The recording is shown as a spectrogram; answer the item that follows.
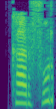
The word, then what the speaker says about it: Carrefour: Carrefour czyta się z A, bo to francuski supermarket.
